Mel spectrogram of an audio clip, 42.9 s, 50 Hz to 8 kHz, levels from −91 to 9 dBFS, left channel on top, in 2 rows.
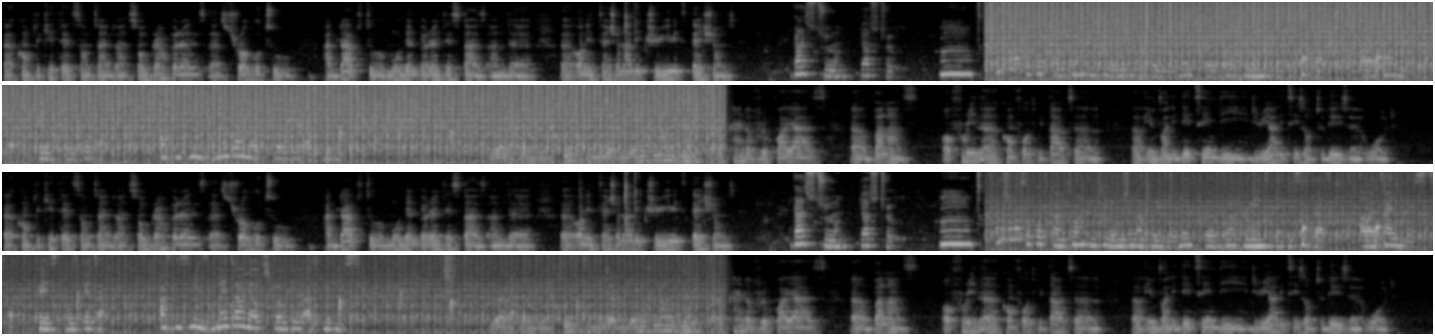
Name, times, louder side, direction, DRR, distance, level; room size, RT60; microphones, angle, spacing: voice 1, 0.0-4.4 4.8-8.0 8.4-11.0 28.8-33.8 34.2-35.1 35.6-37.9 38.4-42.2, left 1 dB, 10° left, 1.2 m, -39 dB
voice 2, 11.8-13.5 14.1-19.9 20.3-21.3 22.0-23.3 23.8-26.8 28.1-28.3, right 4 dB, 70° right, 0.6 m, -33 dB
sound 1, 14.7-32.3, left 11 dB, 80° left, 0.4 m, -30 dB
sound 2, 19.5-19.6 19.9-20.0 20.4-20.7 21.5-21.7 22.4-22.7 23.7-23.9 24.9-25.2 26.3-26.7 27.3-27.6 28.1-28.3 29.0-29.2 29.9-30.6, right 4 dB, 40° right, 0.8 m, -33 dB
10.5 x 6.9 x 6.6 m
head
